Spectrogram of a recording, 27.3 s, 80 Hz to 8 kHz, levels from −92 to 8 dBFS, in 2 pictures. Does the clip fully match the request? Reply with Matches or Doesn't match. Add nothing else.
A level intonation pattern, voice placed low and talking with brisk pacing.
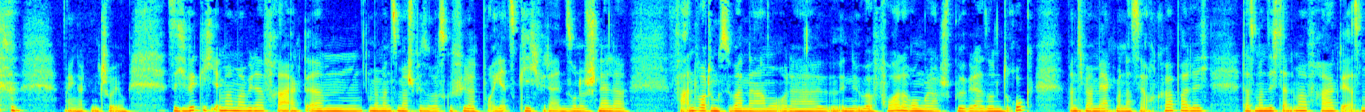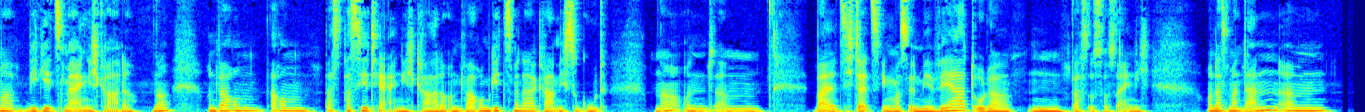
Doesn't match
